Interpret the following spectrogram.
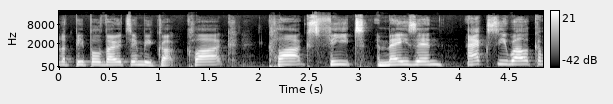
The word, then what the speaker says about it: Clerk: one uh we've got I believe this is clerk yes this is Clerk or as it's supposed to be pronounced Clark because I am supposed to be British but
